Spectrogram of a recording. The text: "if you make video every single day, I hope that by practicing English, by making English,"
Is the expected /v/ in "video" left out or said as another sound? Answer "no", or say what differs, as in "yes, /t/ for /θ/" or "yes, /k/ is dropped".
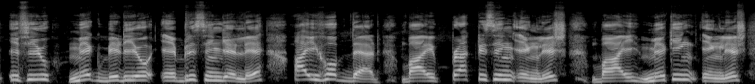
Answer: yes, /b/ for /v/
